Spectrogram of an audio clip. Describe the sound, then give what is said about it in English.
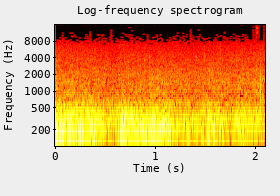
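Driving rain pours down during a thunderstorm, a dense, steady roar weighted toward the low end, with thunder rumbling in slow swells beneath it and no voices. “he peers out into the driving rain. Lightning flashes.”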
